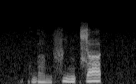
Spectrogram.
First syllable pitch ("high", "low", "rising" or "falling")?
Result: low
